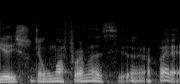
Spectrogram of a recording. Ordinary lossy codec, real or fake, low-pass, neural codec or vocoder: none; fake; none; codec, 16 kHz, 4 kbps, X-Codec, WavLM features, trained on Multilingual LibriSpeech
